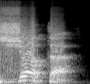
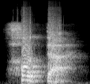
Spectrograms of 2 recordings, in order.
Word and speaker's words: jota: Now, sometimes I tend to pronounce the letter J as Jota because that's the Portuguese or Brazilian pronunciation.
